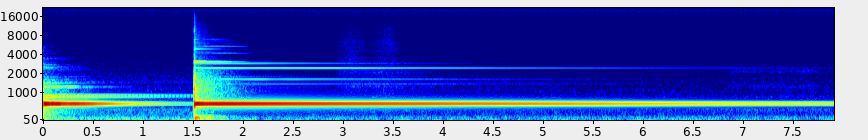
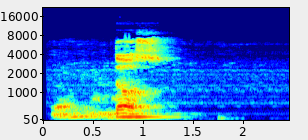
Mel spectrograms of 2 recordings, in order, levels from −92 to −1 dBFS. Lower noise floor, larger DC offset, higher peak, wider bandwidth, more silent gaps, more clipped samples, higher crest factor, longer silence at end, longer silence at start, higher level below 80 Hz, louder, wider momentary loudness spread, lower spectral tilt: second, -43 dBFS vs -59 dBFS; neither; about the same, 0 dBFS vs 0 dBFS; second, 3.2 kHz vs 9.6 kHz; neither; neither; about the same, 16 dB vs 20 dB; second, 0 s vs 1.1 s; about the same, 0 s vs 0.1 s; first, -50 dBFS vs -56 dBFS; about the same, -16 LUFS vs -18 LUFS; first, 25 LU vs 16 LU; first, -6 dB/octave vs -3.5 dB/octave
